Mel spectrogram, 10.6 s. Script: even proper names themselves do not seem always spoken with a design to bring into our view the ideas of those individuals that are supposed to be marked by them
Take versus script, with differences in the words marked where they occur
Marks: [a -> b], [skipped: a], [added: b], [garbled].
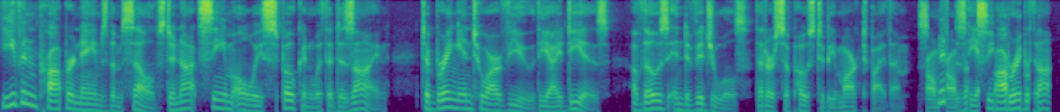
even proper names themselves do not seem always spoken with a design to bring into our view the ideas of those individuals that are supposed to be marked by them [garbled]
